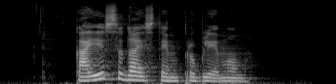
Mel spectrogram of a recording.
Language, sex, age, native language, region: Slovenian, female, 50-59, Slovenian, Gorenjska region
